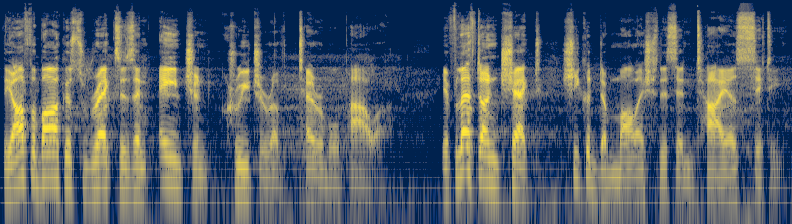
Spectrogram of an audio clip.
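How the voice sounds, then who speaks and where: An actor playing an ancient, commanding dark lord in an audio drama, speaking in a grandiose, formal and foreboding manner. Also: male voice, lowish voice, very animated, moderate pace, exaggerated voice. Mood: ominous warning.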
